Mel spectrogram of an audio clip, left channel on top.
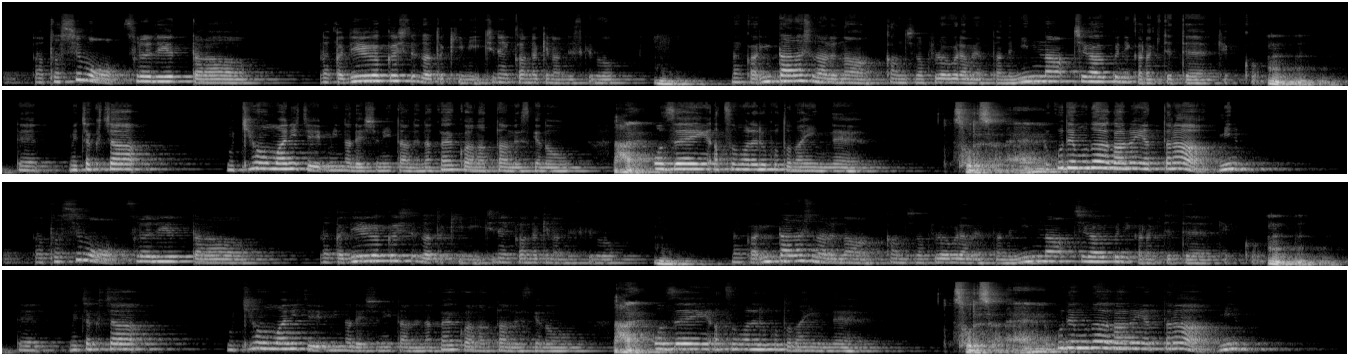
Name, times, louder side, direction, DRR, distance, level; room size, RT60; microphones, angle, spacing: voice 1, 0.3-2.4 3.2-6.1 7.3-12.6 13.6-13.8 14.1-14.8 15.7-19.2 20.0-22.1 23.6-25.8, left 3 dB, 60° left, 10 dB, 0.5 m, -23 dB
voice 2, 12.7-13.3 19.6-19.9 23.0-23.9, equal, 5° right, 6 dB, 0.4 m, -21 dB
8.7 x 7.1 x 2.7 m, 1.2 s
head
